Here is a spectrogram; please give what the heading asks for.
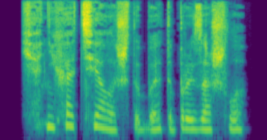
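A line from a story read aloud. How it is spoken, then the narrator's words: Whisper. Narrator (Russian): прошептала Джуди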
